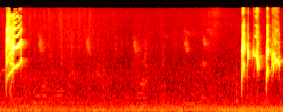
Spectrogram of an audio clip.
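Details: Long-tailed shrike (Lanius schach) song, used as a lure to make other shrikes sing: a loud harsh squawk, then after a long pause a rapid burst of high, scratchy, chattering notes.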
